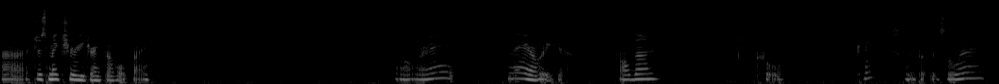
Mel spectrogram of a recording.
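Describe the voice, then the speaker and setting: A woman's voice: on the high side, creaky, dark tone, slightly rough. A woman playing a friendly, reassuring doctor for werewolves in an informal, one-sided ASMR roleplay. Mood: calm, reassuring. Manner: reassuring, informal, hesitant pauses.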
